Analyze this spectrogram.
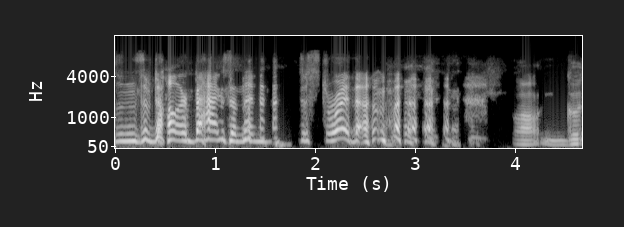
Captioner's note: chuckling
